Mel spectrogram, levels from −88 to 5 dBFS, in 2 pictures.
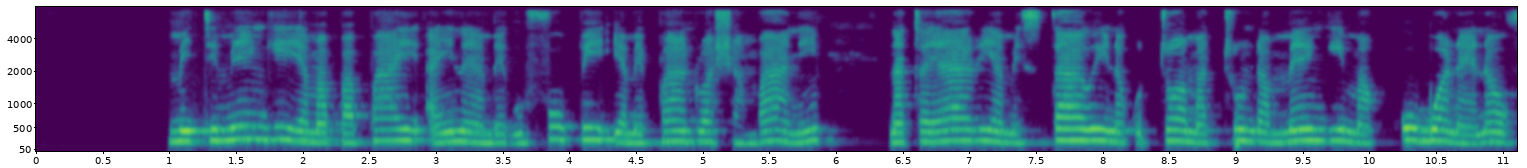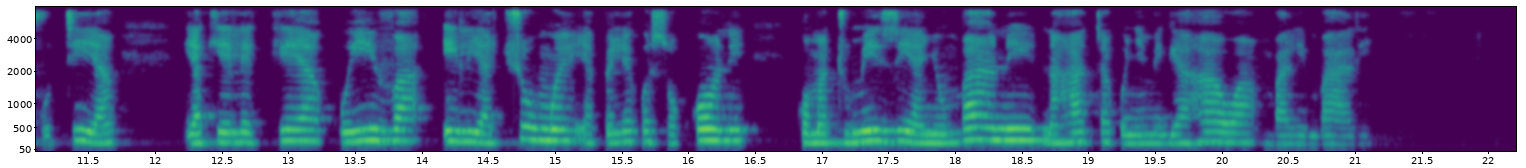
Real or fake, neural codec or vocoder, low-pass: real; none; 7.2 kHz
